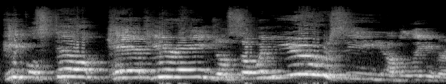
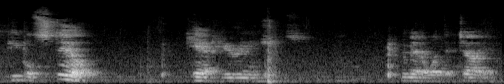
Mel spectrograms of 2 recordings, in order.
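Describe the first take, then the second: First: High, loud, forceful proclamation; emphatic preaching. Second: Lower, softer, measured statement; quiet aside. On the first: Preacher urging folks to step in, loud emphatic delivery. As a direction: belt it out to the congregation. Emphatic repeat of quiet statement. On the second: Preacher telling folks about angels, quiet understated delivery. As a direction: say it low and restrained. Quiet take before emphatic repeat. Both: Real, not acted.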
